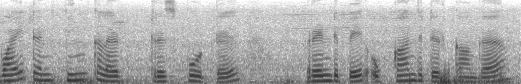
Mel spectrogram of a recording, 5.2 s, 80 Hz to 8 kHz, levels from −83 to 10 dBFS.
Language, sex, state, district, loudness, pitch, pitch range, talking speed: Tamil, female, Tamil Nadu, Chennai, -17 LUFS, 175 Hz, 160-195 Hz, 105 wpm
